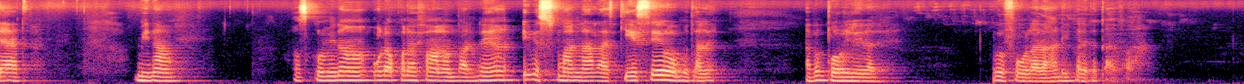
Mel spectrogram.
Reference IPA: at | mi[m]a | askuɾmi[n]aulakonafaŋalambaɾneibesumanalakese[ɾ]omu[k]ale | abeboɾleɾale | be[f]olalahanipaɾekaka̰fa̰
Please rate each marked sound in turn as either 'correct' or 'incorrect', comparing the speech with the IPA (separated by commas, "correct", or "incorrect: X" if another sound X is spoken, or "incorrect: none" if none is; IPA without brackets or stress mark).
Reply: incorrect: n, correct, correct, incorrect: t, correct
